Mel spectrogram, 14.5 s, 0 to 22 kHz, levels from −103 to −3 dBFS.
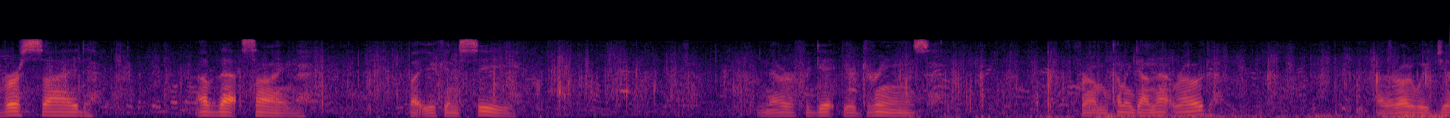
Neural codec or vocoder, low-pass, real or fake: none; 5.4 kHz; real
